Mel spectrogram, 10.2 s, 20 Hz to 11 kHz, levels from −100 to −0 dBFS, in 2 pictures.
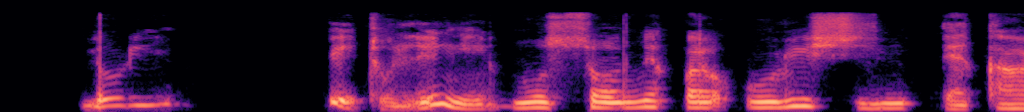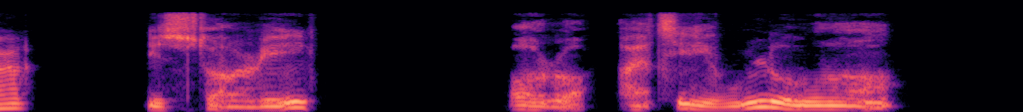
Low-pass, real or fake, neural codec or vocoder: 7.2 kHz; fake; codec, 16 kHz, 2 kbps, FreqCodec, larger model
